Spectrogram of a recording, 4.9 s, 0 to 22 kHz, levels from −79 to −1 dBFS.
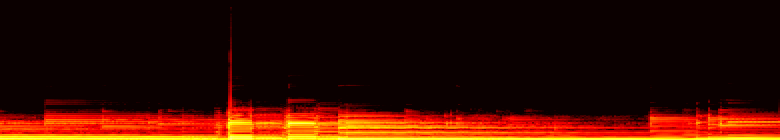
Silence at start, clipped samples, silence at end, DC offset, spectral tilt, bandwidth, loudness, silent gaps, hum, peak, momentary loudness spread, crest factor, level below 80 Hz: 0 s; under 0.1%; 0 s; under 0.1%; -8.5 dB/octave; 6 kHz; -18 LUFS; none; none; 0 dBFS; 4 LU; 18 dB; -40 dBFS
